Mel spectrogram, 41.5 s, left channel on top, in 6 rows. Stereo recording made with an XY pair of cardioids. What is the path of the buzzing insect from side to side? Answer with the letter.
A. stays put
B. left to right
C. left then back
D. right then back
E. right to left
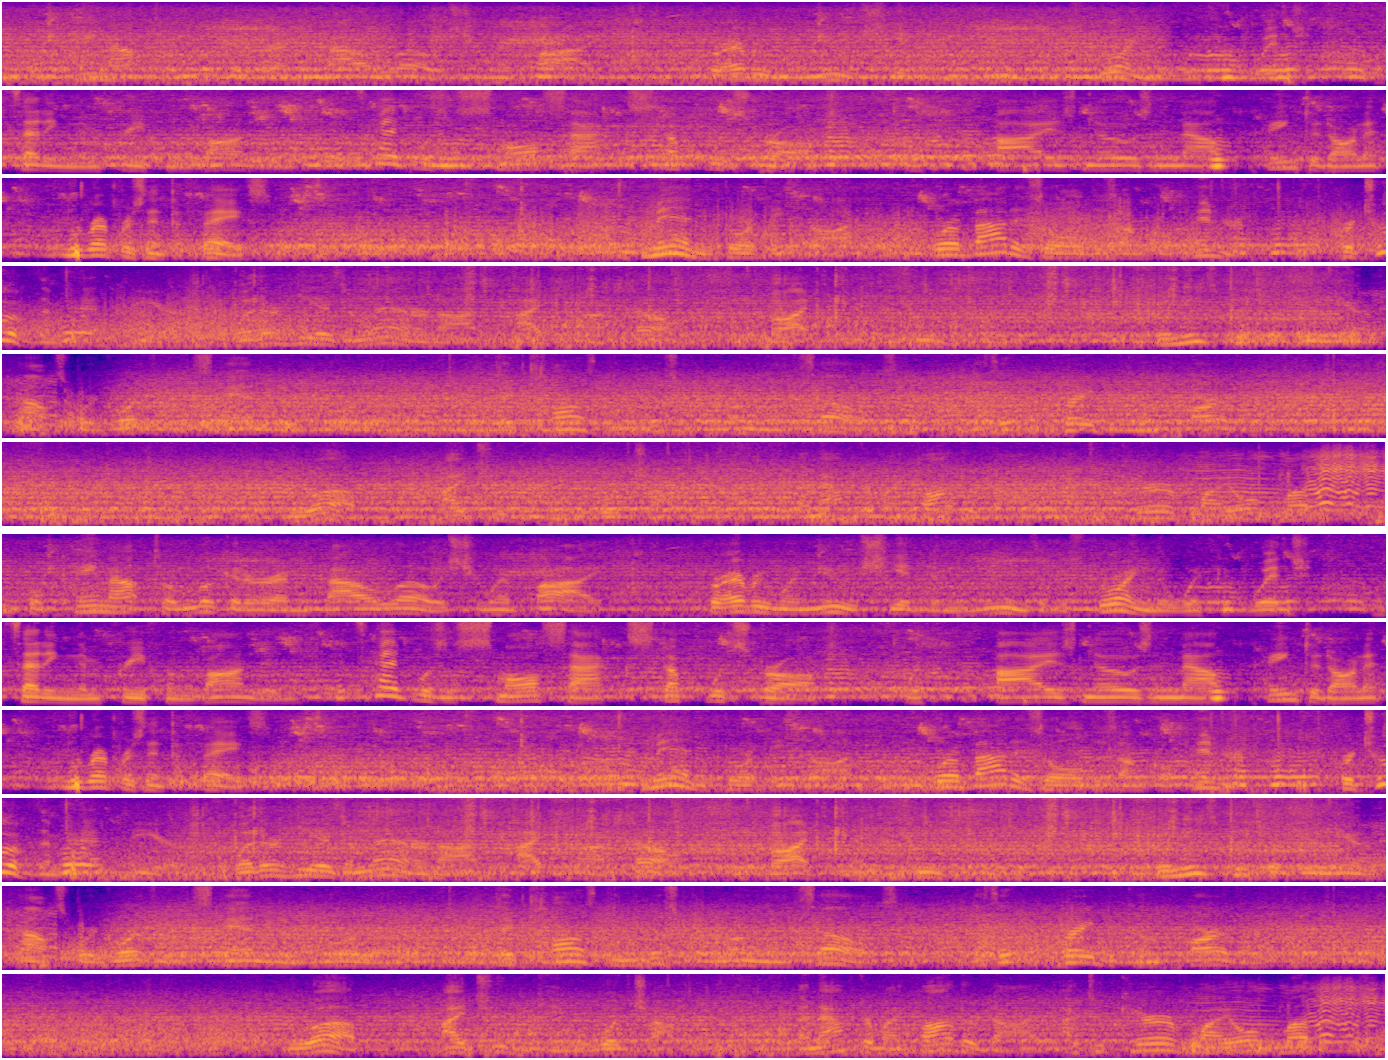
D.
